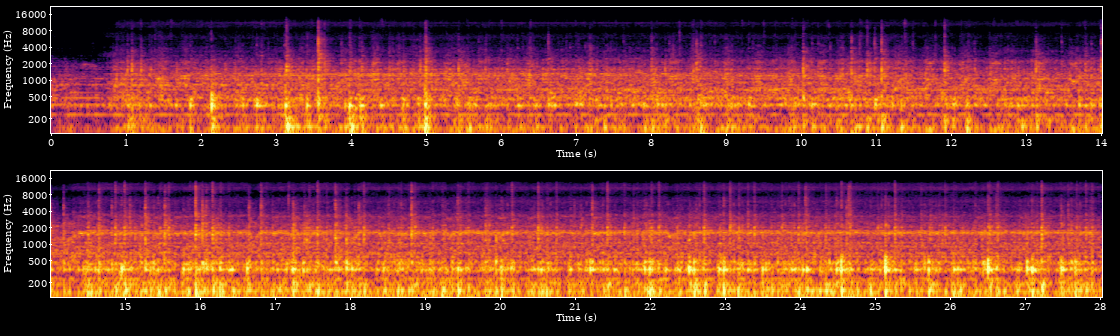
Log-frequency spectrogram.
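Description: KitchenAid tilt-head stand mixer running, its beater churning chocolate ice cream in a chilled stainless steel bowl, with a steady motor hum and irregular knocks. About halfway through, a higher whine joins and the sound gets a little louder.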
